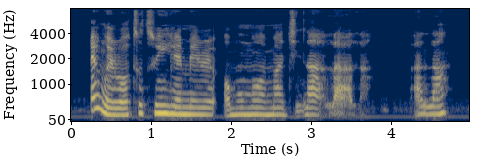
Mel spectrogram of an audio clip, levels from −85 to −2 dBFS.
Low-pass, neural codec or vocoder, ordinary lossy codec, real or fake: none; codec, 16 kHz, 8 kbps, FreqCodec, larger model; none; fake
